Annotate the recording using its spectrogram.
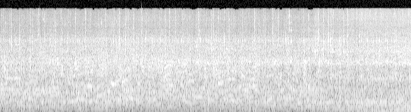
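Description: Steady running noise of a Lego train's motor and wheels on plastic track, heard close up from on board, mixed with the chatter of a crowd in a large hall.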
